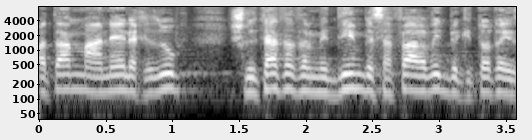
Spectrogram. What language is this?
Hebrew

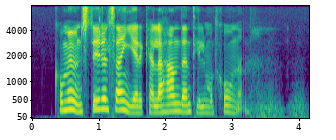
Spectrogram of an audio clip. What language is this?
Swedish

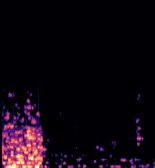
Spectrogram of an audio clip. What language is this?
Chinese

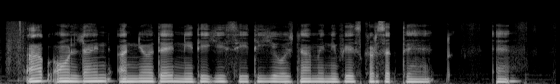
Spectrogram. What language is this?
Hindi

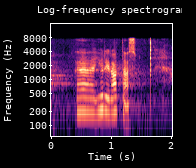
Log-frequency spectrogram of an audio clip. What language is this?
Estonian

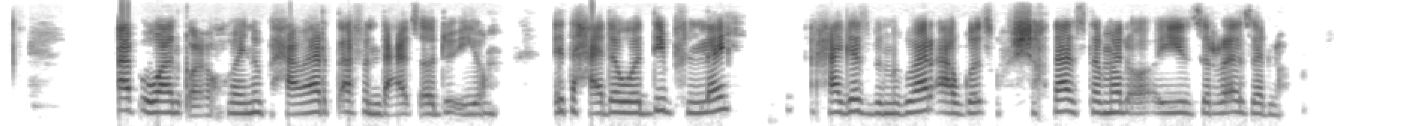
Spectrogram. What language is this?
Tigrinya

